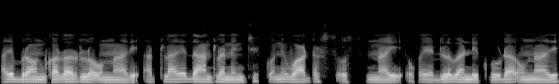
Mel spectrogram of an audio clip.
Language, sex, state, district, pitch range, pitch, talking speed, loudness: Telugu, male, Telangana, Mahabubabad, 110-120 Hz, 115 Hz, 160 wpm, -18 LUFS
